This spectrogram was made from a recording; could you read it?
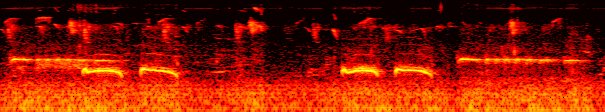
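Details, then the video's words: Spotted dove with an unusual call, recorded for luring: long, level, trilled notes alternating with pairs of short, falling coos, separated by pauses, with faint bird chirps around. "burung balam suara aneh"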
